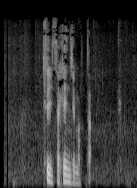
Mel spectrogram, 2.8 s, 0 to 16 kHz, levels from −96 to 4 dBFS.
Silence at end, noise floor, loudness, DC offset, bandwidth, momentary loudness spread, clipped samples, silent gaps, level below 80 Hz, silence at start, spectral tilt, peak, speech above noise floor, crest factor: 0.95 s; -55 dBFS; -24 LUFS; under 0.1%; 11.5 kHz; 14 LU; under 0.1%; none; -66 dBFS; 0.85 s; -5 dB/octave; -4 dBFS; 32 dB; 24 dB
